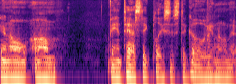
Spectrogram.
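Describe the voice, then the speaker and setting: In an American accent, a man talks in a somewhat breathy voice at a fairly low pitch. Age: 60s. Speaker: photographer. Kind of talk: casual chat.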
